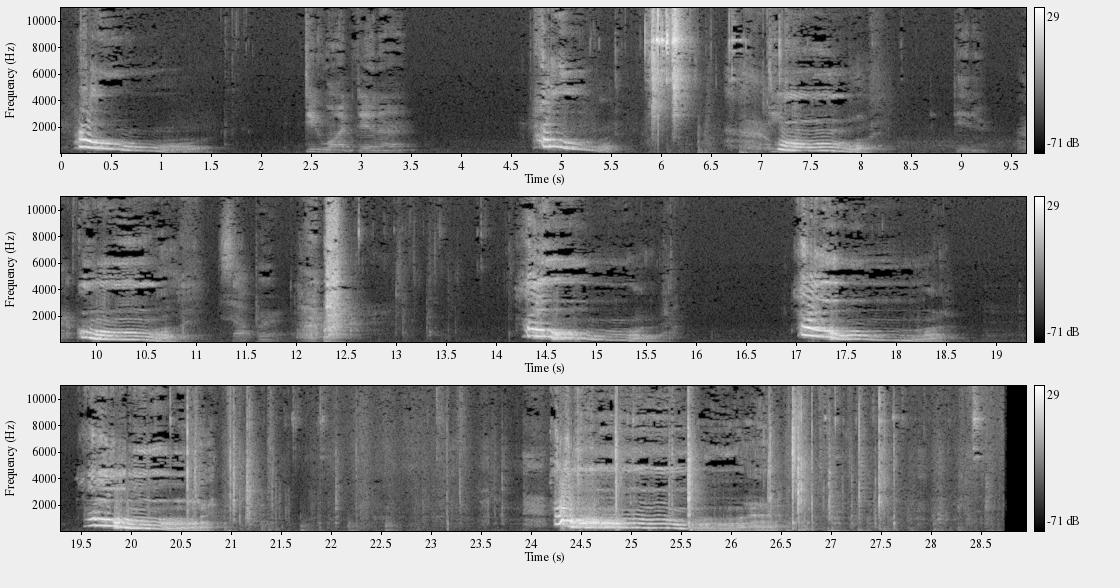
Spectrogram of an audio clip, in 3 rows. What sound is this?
Igor Dinner Anticipation
A recording of my Alaskan Malamute, Igor, while he is waiting for dinner. Malamutes are known for their evocative vocal ability. Recorded with a Zoom H2 in my kitchen.
growl, howl, husky, malamute, sled-dog, wolf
